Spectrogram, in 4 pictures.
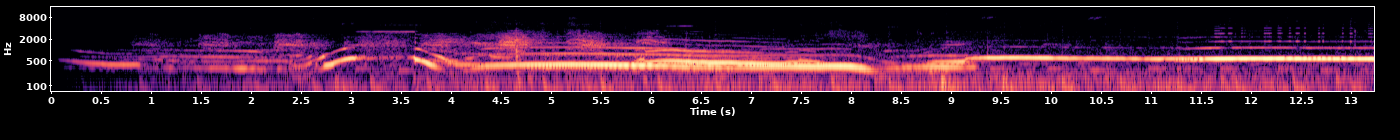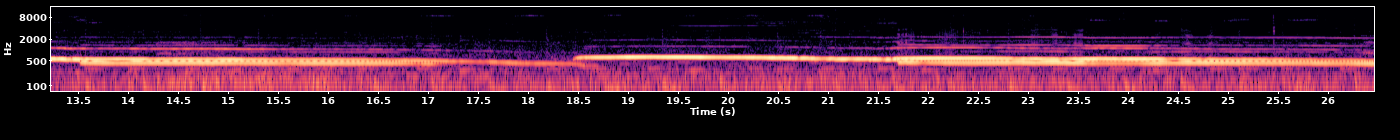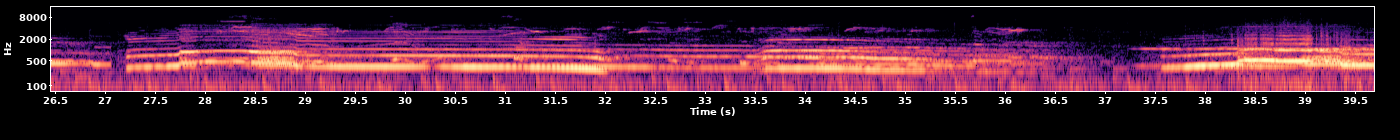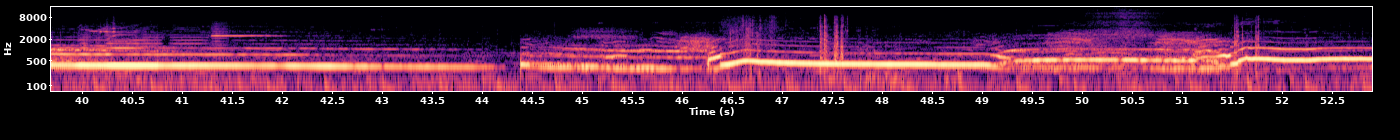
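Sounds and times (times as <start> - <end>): wolves howling: 0.1 - 52.9.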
